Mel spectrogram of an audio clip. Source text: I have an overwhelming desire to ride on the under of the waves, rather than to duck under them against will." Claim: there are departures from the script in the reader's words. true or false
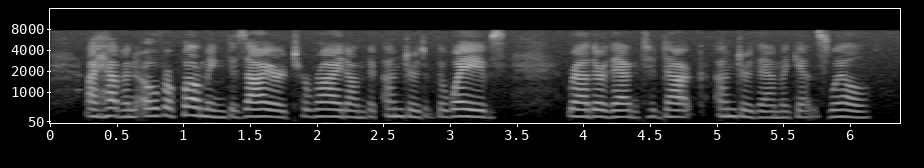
false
